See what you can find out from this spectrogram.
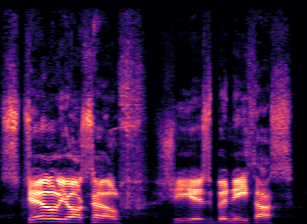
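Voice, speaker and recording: An actor playing an arrogant, contemptuous templar commander in a fantasy game, speaking with haughty scorn. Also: male voice, fairly high pitch, lively intonation, slow pace, pushed and bright, exaggerated voice. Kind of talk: fantasy game cutscene acting.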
